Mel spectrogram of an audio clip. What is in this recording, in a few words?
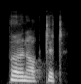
"pernoctate", Indian; Dictionary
